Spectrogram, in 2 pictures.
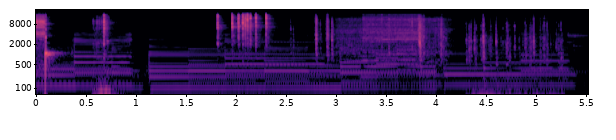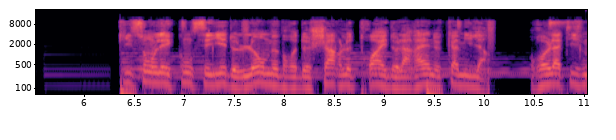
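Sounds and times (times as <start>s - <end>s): held background music notes: 6.4s - 11.0s.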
